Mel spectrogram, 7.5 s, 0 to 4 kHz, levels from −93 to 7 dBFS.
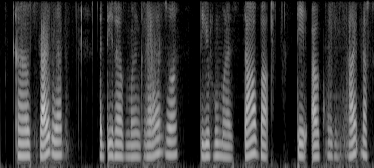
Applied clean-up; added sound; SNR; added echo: neural separator model SepFormer WHAMR!.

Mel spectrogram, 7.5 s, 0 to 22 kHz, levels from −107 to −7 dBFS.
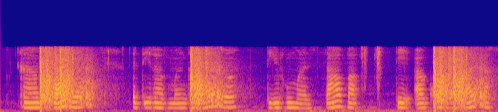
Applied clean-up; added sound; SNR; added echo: none; Gunshot, gunfire; -2 dB; reverberation time 0.3 s.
